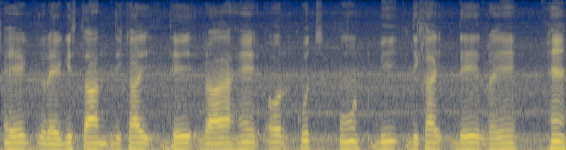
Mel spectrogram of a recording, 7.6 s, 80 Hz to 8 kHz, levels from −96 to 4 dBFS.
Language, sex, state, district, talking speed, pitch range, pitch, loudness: Hindi, male, Rajasthan, Jaipur, 110 wpm, 110-125 Hz, 120 Hz, -16 LUFS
